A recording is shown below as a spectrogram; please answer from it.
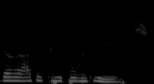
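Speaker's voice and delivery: soft, whispered polite shushing; a quiet kindly shh; gentle hush. Acted. The crowd it was not, softly whispering shh. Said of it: "Not like".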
